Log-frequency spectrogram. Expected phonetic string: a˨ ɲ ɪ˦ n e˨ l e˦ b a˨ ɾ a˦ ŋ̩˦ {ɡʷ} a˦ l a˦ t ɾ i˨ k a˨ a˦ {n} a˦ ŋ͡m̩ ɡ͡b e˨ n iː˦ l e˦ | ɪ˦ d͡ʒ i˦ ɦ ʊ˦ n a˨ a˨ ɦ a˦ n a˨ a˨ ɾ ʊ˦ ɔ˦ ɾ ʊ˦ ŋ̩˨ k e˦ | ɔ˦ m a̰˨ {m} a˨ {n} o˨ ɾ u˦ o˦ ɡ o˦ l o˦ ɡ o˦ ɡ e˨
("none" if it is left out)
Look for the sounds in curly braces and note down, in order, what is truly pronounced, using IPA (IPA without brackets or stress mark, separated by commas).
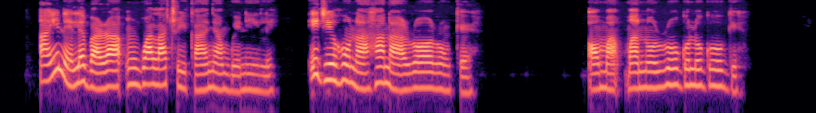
ɡʷ, ɲ, m, n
